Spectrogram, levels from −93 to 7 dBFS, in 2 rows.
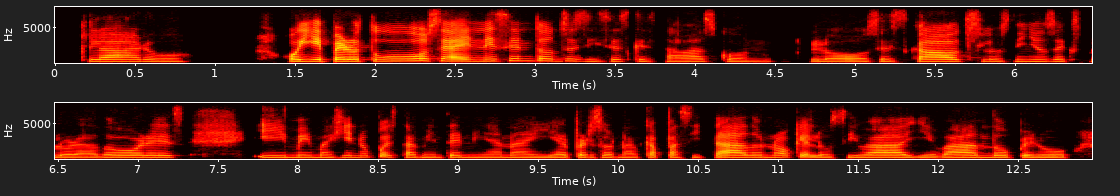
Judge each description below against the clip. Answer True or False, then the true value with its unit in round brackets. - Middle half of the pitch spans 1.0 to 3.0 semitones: True (2.4 semitones)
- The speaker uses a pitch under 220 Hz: False (235 Hz)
